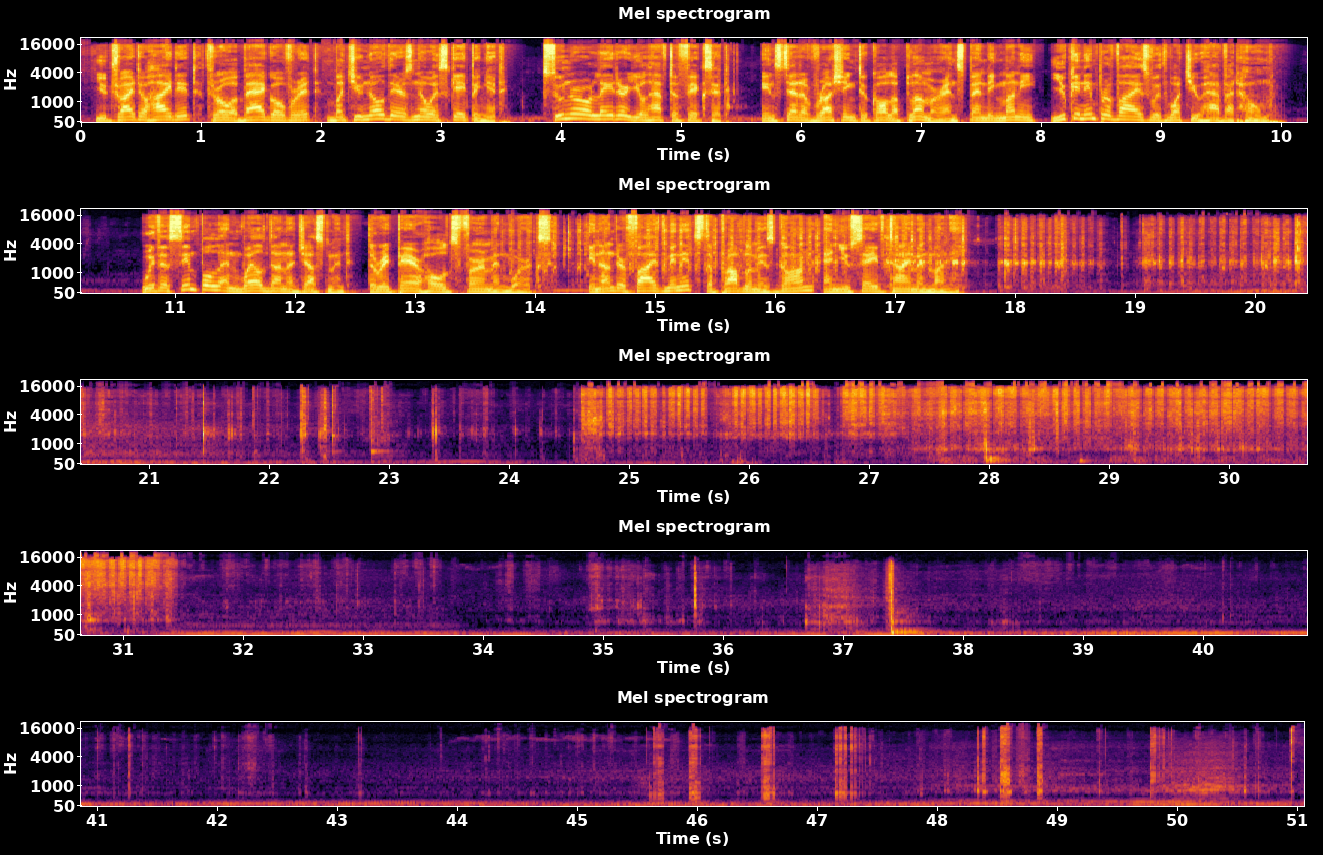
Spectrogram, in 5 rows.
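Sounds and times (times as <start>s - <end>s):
coarse rasping on pipe: 13.5s - 20.9s, 24.6s - 31.5s.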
